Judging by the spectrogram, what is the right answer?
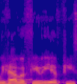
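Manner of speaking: high, loud blurt, accidentally too loud.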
